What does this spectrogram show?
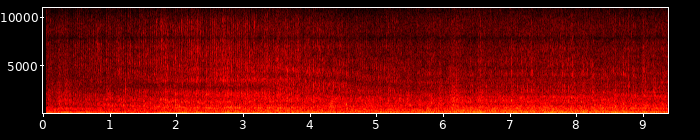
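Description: Lamborghini Gallardo's V10 engine idling steadily at its exhaust, a deep even note with no revs.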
